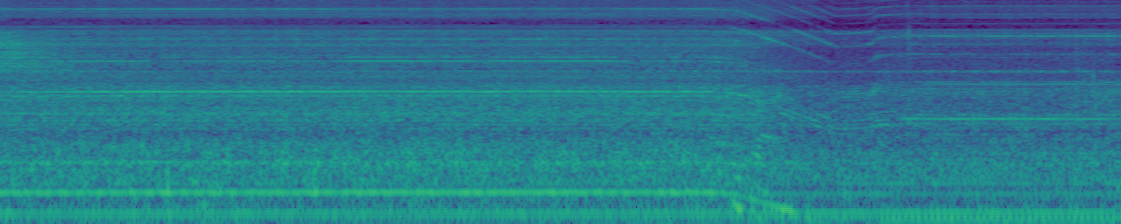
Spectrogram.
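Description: An electric mixer beats vanilla cake batter in a steady, loud whirring drone that runs without a break, then winds down in pitch near the end as it slows.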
